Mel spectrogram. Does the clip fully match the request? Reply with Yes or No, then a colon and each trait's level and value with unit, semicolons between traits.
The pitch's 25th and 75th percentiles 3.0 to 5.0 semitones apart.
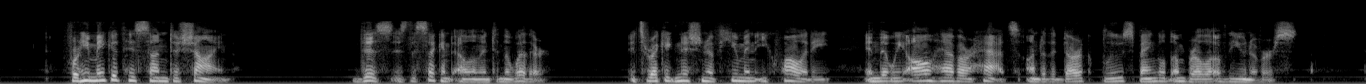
Yes: average, 4.3 semitones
